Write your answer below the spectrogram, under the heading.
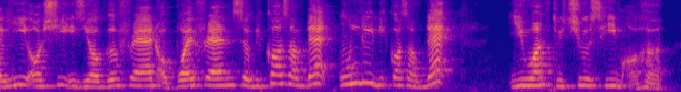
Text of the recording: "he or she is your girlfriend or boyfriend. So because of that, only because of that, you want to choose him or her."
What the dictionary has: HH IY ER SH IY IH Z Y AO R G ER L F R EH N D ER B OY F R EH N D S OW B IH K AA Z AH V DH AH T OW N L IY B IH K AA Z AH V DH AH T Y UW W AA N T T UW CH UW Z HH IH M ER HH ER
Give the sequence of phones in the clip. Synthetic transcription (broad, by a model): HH IY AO SH IY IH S Y AO G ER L F R EH N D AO B OY F R EH N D S OW B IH K AA S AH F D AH T OW N L IY B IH K AA S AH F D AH T Y UW W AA N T T UW CH UW S HH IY M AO HH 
